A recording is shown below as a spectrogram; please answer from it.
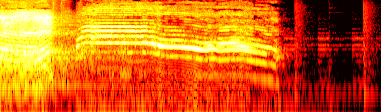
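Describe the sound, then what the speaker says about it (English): A cat meows in one long drawn-out wail that starts with a sharp high cry and slides into a sustained tonal yowl, loud and close, then trails off into quiet. "C for cat."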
